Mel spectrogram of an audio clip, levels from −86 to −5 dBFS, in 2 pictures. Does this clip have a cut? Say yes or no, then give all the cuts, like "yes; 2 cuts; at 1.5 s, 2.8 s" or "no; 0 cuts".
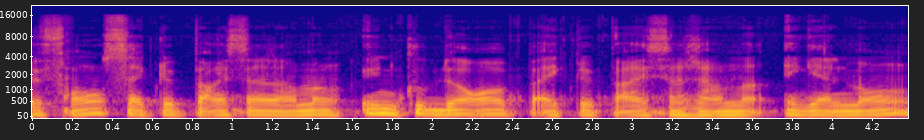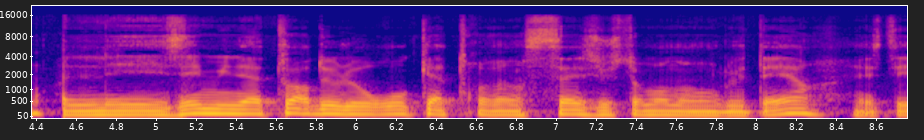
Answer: yes; 2 cuts; at 1.6 s, 4.5 s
